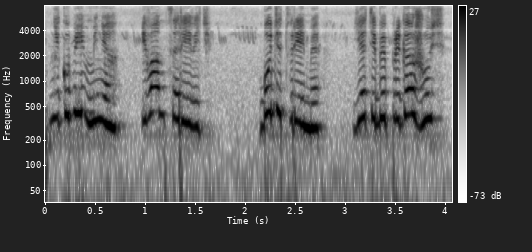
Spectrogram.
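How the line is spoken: Hare speaking in human voice. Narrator (Russian): заяц говорит ему человеческим голосом

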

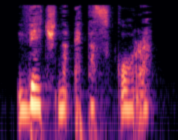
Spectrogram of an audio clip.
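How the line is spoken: Grumbling. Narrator (Russian): проворчал Герхард

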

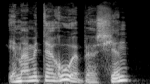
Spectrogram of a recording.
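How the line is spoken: Angry hissing mother. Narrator (German): faucht mich seine Mutter an

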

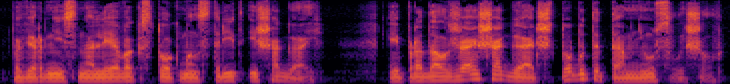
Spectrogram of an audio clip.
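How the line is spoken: Quiet. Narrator (Russian): Скеллан негромко сказал

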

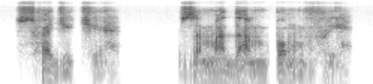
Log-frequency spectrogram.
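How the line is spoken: Whispered request. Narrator (Russian): шепотом попросил Дамблдор

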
